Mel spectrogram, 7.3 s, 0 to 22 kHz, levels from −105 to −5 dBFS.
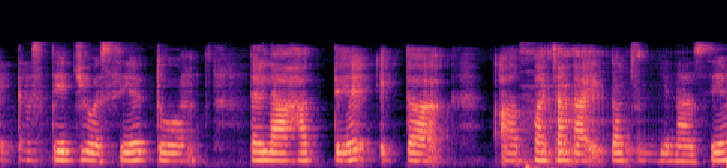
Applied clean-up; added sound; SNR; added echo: neural mask model DeepFilterNet 3.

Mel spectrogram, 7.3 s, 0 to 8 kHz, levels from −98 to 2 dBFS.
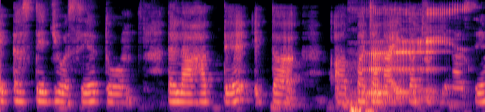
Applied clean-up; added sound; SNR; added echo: classical method WPE with log-MMSE.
